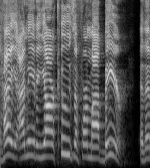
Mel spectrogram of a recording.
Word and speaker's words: Yakuza: That's it's Yakuza. Not Not Yakuza. It's It's not Yaruza. It's Yuza. Proper pronunciation. The emphasis is on the first syllable.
